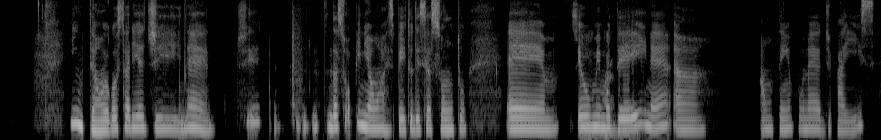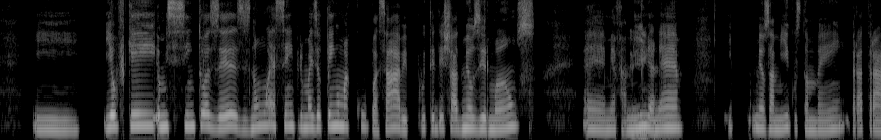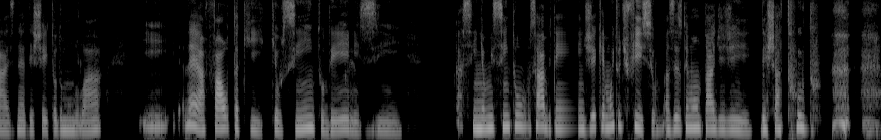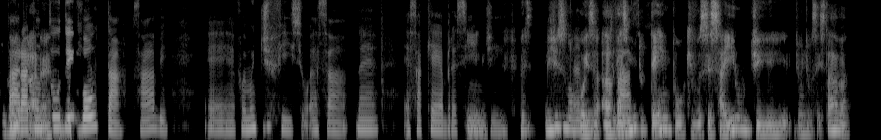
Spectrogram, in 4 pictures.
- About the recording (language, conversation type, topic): Portuguese, advice, Como lidar com a culpa por deixar a família e os amigos para trás?
- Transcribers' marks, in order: tapping; other background noise; laughing while speaking: "tudo"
